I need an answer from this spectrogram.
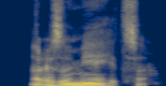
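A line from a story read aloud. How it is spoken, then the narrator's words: Quiet. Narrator (Russian): сказал он тихо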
